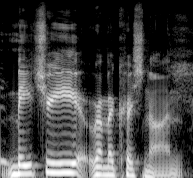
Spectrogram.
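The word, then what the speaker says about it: Maitreyi Ramakrishnan: Maitri Ramakrishnan.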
